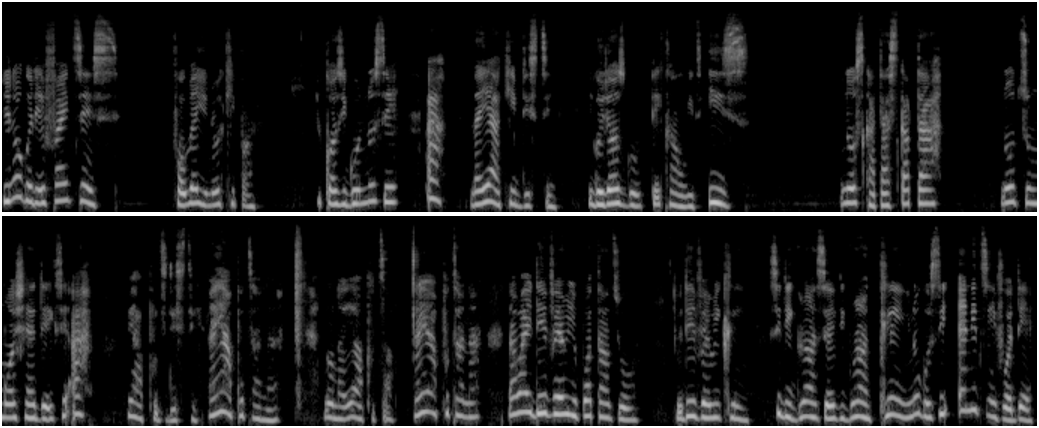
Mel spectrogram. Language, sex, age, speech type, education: Nigerian Pidgin, female, 60+, spontaneous, tertiary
